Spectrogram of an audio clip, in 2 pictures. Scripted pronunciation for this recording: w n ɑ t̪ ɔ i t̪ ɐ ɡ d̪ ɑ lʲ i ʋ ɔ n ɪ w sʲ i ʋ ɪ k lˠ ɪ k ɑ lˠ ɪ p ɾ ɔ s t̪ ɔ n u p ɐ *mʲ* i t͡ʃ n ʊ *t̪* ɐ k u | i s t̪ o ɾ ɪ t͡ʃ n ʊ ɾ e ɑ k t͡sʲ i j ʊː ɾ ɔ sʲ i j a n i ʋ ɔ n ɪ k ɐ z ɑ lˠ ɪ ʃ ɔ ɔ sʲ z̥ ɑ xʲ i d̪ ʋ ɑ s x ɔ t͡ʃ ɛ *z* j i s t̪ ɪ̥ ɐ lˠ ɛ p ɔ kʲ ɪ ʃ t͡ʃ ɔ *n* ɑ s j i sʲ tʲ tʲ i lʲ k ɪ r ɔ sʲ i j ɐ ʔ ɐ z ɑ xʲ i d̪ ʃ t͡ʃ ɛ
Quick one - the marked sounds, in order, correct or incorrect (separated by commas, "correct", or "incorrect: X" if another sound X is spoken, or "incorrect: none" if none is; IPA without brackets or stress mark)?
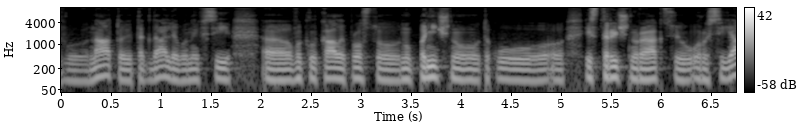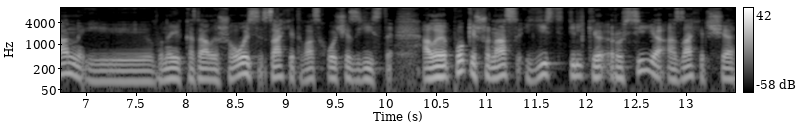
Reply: incorrect: nʲ, correct, correct, correct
